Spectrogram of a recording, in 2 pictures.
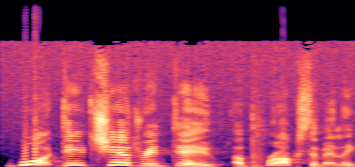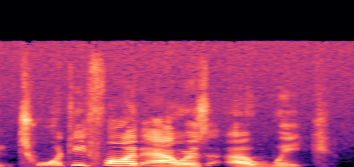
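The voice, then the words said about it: Put-on British accent. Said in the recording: “I'm going to keep talking British. ... an annoying British voice”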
